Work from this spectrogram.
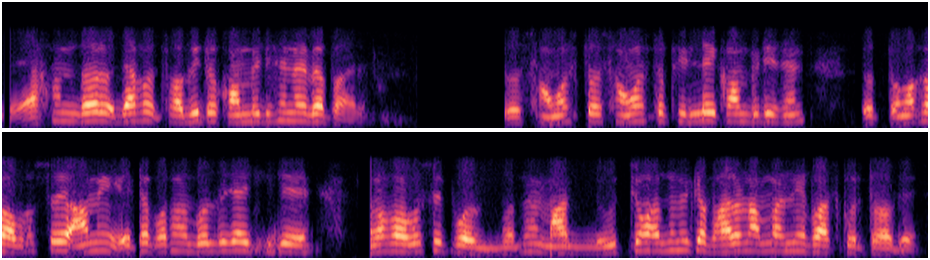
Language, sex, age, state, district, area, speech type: Bengali, male, 18-30, West Bengal, Jalpaiguri, rural, conversation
